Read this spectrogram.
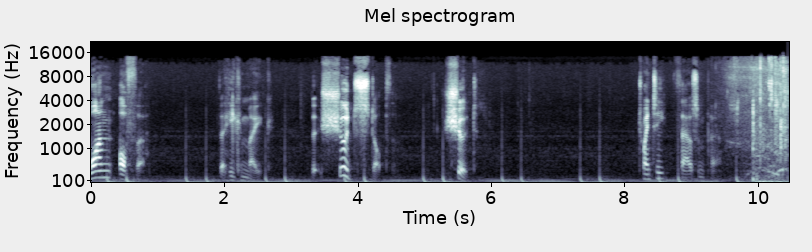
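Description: A man speaks in short bursts with pauses, heard through a microphone.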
